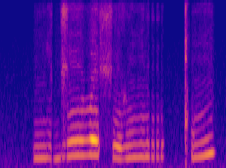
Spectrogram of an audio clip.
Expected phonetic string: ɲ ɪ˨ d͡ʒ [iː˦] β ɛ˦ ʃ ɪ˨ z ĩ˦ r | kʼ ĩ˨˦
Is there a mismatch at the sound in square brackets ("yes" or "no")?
yes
